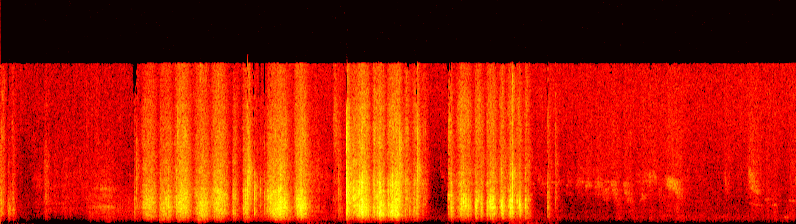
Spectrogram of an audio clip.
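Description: Scratchy rubbing and scraping of wood on plywood as a thin wooden batten is pressed and slid along a row of nails to fair the rudder's outline. It comes in about four rough strokes, starting about two seconds in and stopping about eight seconds in.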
